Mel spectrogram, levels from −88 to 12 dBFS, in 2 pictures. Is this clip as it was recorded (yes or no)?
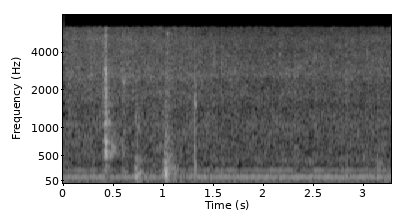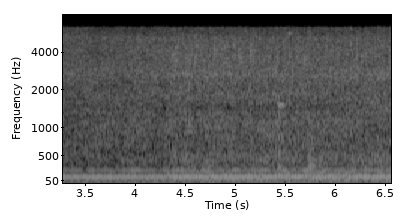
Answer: yes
